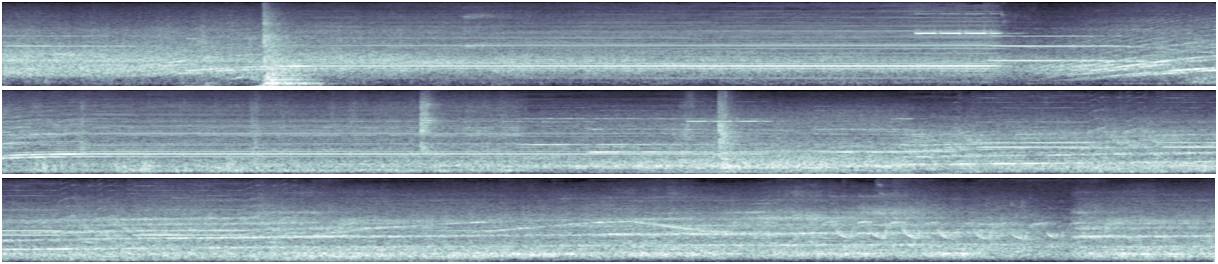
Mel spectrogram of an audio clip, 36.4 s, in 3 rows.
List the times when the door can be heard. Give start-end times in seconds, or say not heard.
1.9-3.2, 18.9-19.4.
